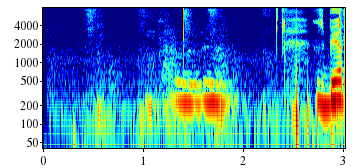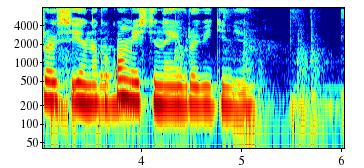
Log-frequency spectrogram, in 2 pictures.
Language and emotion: Russian, neutral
